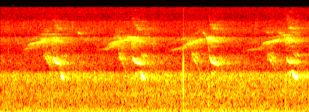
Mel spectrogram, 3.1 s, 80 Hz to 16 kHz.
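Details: Golden eagles, Estonia, 20 June 2024, mother feeding an aggressive chick: paired high squeaky notes, each a quick falling chirp, repeat roughly every 0.8 seconds above a humming background, with a single click.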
